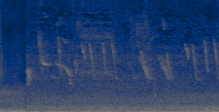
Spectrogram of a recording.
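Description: Double-collared Seedeater giving a quick run of high, thin, slurred notes, several per second, over a steady low rumble of background noise.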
